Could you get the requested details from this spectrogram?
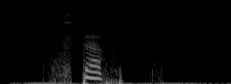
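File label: "felt tip pen", British English; PictureDictionary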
